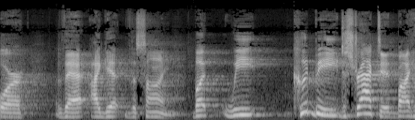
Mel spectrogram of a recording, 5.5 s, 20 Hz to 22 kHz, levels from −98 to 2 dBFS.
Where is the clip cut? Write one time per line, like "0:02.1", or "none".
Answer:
0:02.5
